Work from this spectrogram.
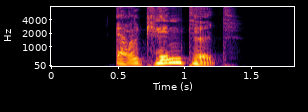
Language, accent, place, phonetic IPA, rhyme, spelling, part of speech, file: German, Germany, Berlin, [ɛɐ̯ˈkɛntət], -ɛntət, erkenntet, verb, De-erkenntet.ogg
- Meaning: second-person plural subjunctive II of erkennen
